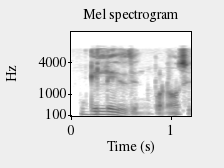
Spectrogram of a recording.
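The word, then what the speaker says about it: gelesen: पढ़ चुकना पढ़ चुकना या पढ़ चुके होना गिलेजन गिलेजन गिलेजन देन प्रेजेंस सबसे पहले प्रेजेंस यानी प्रेजेंट की बात करते हैं।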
